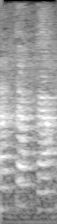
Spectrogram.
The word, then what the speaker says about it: กักกั๊ก: ไว อ่า XO สรุป ว่า อ่าน ว่า กัก กั นะ คะ ทุก คน ก ก ไม่ ได้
